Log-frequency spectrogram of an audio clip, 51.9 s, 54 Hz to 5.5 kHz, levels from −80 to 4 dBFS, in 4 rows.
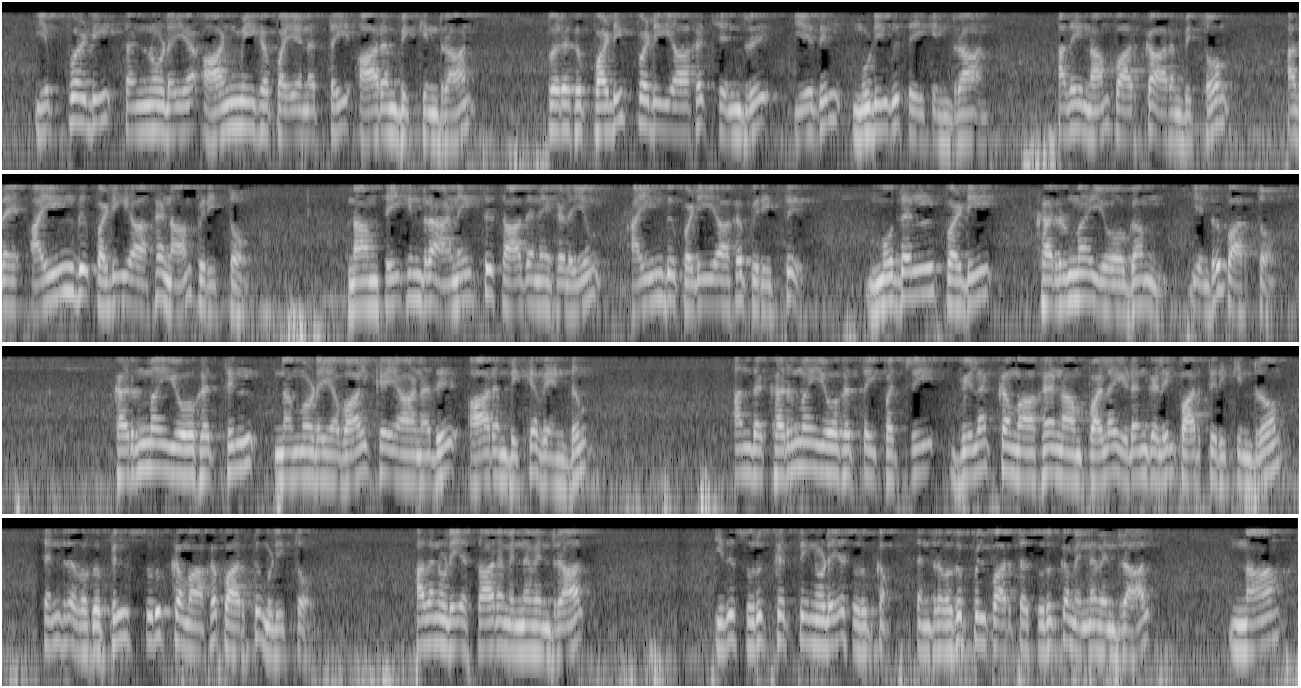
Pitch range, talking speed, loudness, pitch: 135-165 Hz, 70 wpm, -19 LUFS, 150 Hz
